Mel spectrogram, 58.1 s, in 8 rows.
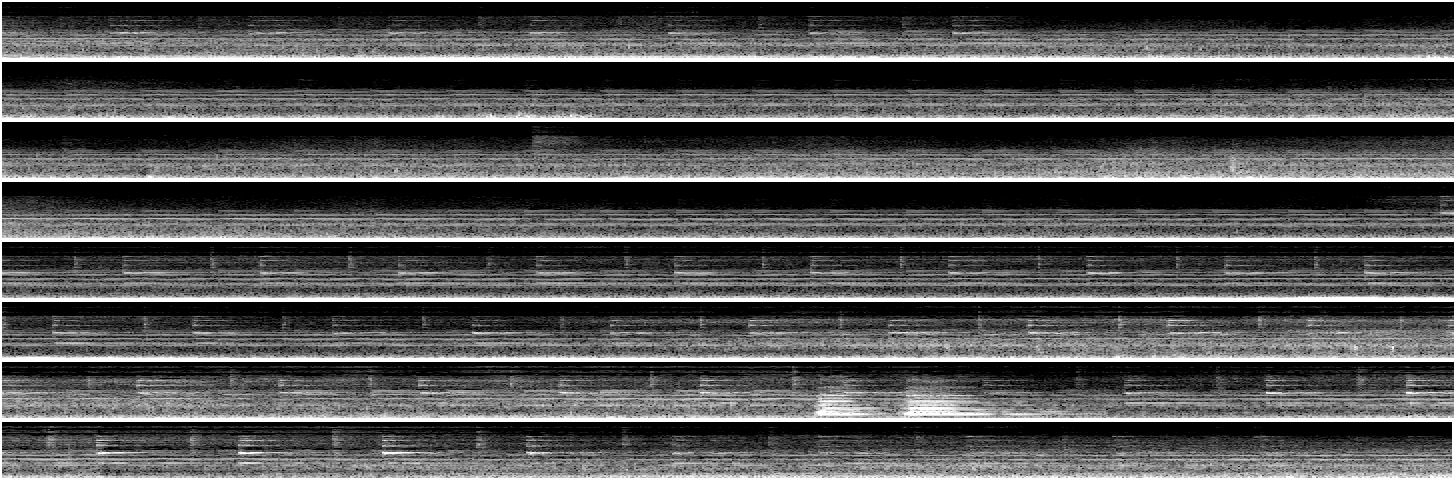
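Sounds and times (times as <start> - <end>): train rumble: 0.0 - 58.0
train horn blasts: 47.6 - 49.2.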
